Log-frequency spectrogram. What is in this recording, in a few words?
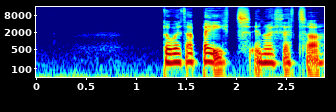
"beit", Welsh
